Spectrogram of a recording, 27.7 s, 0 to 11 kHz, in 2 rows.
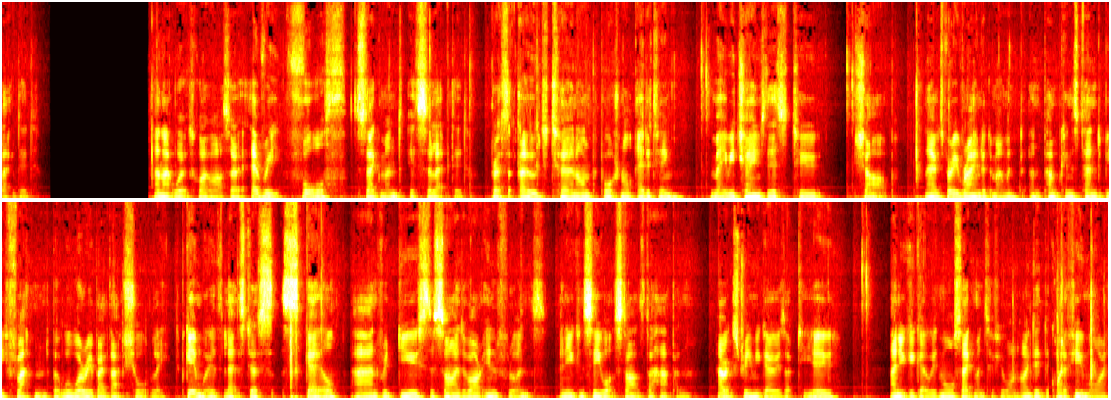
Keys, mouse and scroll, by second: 6.0-6.6 scroll down 1, 6.6 o, 8.7 click, 11.2 shift+middle click, 12.8 scroll down 1, 13.0 scroll up 1, 13.2 scroll down 1, 17.4 s, 21.2 scroll up 1, 21.6-22.0 scroll down 1, 24.6 click, 27.0 ctrl+z.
